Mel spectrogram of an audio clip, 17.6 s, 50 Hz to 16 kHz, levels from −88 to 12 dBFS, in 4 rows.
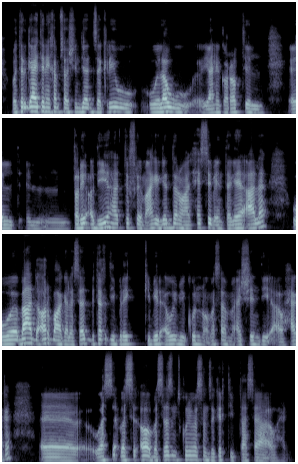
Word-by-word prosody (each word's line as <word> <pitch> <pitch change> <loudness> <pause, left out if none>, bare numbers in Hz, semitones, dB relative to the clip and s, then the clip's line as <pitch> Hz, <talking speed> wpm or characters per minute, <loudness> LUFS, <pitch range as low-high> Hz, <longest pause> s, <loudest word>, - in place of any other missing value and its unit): وترجعي 145 +5 +6
تاني 145 -2 +2
25 130 -1 -2
دقيقة 135 0 +2
تذاكري، 125 +3 -2
و 130 -4 -2 0.2
ولو 125 0 +3
يعني 115 +2 -2
جربتِ 120 +2 -2
ال 110 -3 -3 0.4
ال 115 -1 -3 0.2
ال 105 -1 -13
الطريقة 125 +6 +1
دي 130 +5 +2
هتفرق 135 -3 -3
معاكِ 105 +5 +2
جدًا 130 +1 0
وهتحسي 115 +5 -1
بإنتاجية 115 +1 0
أعلى، 135 +9 +3 0.4
وبعد 130 +6 +6
4 135 -4 +4
جلسات 115 +3 -1
بتاخدي 135 +1 -3
بريك 125 +1 -3
كبير 130 +2 -2
أوي 130 +2 0
بيكون 125 +1 -3
مثلًا 115 -1 -6
20 115 +2 -4
دقيقة 115 0 -5
أو 100 - -3
حاجة 95 - -4 0.4
آآ، 110 -2 +1 0.4
بس 120 +1 -1
بس 130 +1 -1
آه 135 0 +6
بس 115 +1 -5
لازم 135 -1 -1
تكوني 135 +2 -3
مثلًا 130 -2 -3
ذاكرتِ 120 +2 -7
بتاع 110 -2 -7
ساعة 105 -2 -3
أو 95 -1 -8
حا 95 -1 -22
125 Hz, 155 wpm, -22 LUFS, 115-135 Hz, 0.4 s, وترجعي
